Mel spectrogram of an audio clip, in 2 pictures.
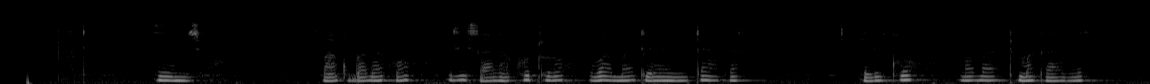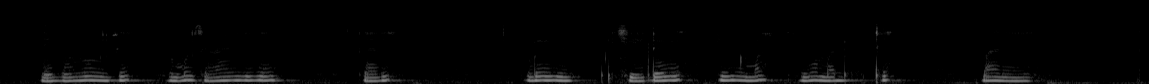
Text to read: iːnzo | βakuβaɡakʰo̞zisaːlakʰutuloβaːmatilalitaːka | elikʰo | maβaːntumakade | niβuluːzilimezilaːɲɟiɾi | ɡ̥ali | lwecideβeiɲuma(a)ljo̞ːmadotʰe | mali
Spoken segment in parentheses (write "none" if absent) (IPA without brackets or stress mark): e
